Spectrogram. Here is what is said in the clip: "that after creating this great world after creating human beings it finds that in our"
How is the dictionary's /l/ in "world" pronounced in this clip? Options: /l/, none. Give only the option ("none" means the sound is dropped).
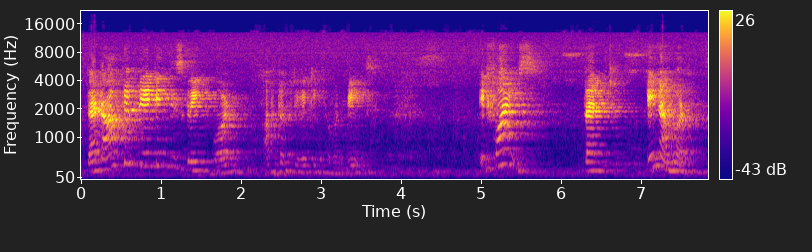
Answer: none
